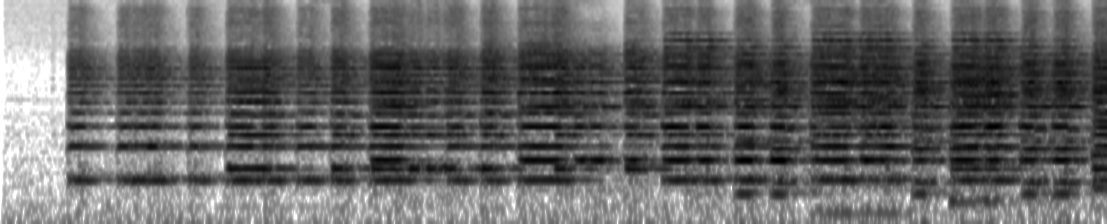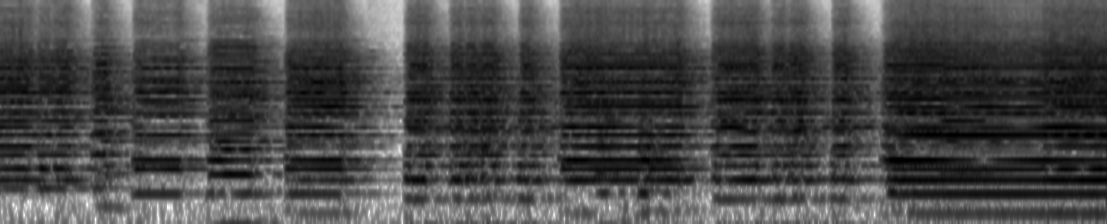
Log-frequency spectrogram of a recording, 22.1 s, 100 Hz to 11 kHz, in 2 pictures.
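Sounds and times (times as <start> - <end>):
pipe organ trumpet 8 foot stop on the rugwerk: 0.7 - 22.1.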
